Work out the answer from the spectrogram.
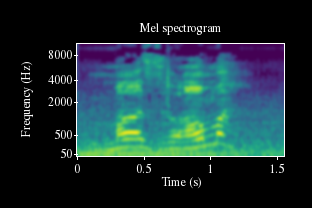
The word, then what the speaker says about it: Muslim: But just real quick, that's all I wanted to say, that the word Muzlum is how you say Muzlum if you are an American Muzlum.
